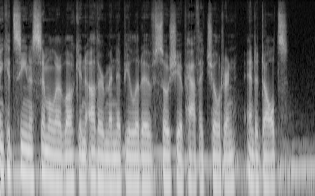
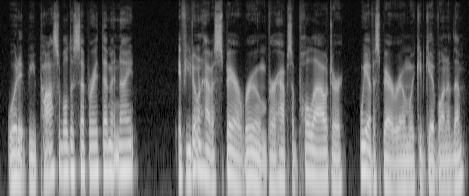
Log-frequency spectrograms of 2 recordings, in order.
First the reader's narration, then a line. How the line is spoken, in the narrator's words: Joshua said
